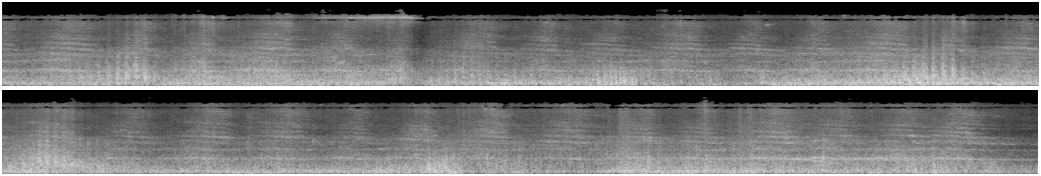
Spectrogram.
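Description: Double-stack intermodal freight train passing at speed: the wheels of the well cars clack over the rail joints about twice a second over a steady rumble and rattle. The sound falls away near the end as the last cars go by.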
